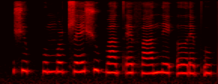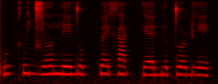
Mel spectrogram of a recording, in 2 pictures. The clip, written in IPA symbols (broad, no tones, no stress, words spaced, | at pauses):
ʃɯpːomɔʈ͡ʂɛ ʃuba tʼɛfa neʔɤɾɛ pʼupʼu kʰɯd͡ʑɤ ned̪opːɛ xakːɛbʲɤ t̪oɖʱe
